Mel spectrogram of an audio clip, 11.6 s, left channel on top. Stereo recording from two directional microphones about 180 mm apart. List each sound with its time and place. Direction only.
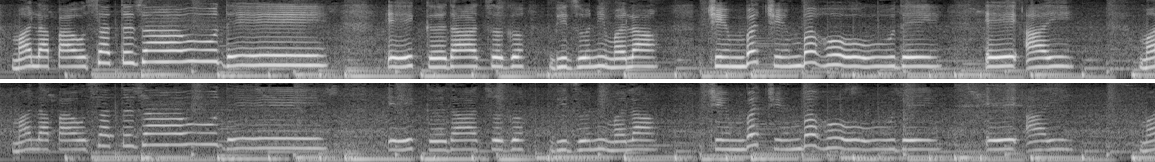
0.2 s music: 30° left (ahead or behind)
3.8 s child singing: 30° left (ahead or behind)
7.1 s music: 30° left (ahead or behind)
